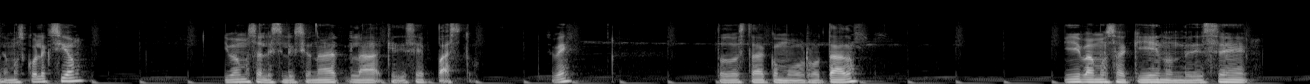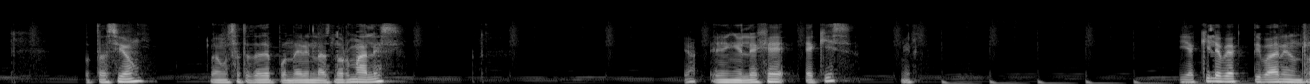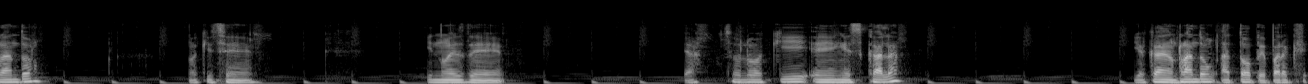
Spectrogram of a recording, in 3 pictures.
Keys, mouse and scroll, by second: 2.5-3.8 drag, 6.3-7.1 middle drag, 7.5-8.3 middle drag, 8.8 middle click, 13.7 click, 14.4 click, 15.0-16.6 drag, 17.8-19.0 drag, 21.0-24.3 middle drag, 26.5 click, 27.6 ctrl+z, 31.2 click, 33.0 click, 35.0-37.3 drag, 38.1-39.2 drag.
